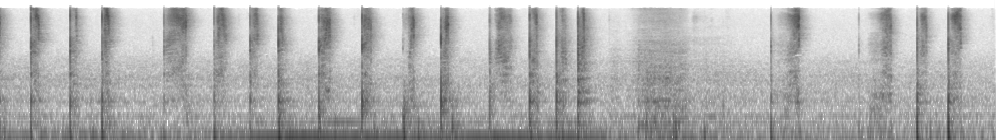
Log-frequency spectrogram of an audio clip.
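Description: A long nail traces over the tiger illustration in an open cardboard board book, its thick glossy paperboard page partly lifted. Eighteen short, bright scratching strokes and taps come in an uneven rhythm, with a longer, softer rub near the middle. A steady low hum sits underneath for the first six seconds.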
